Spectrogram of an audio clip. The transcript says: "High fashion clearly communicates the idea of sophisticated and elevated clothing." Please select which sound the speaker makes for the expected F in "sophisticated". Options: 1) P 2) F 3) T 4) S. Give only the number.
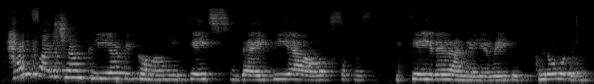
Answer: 1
